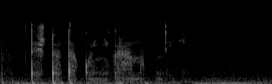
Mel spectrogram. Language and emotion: Russian, neutral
